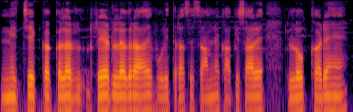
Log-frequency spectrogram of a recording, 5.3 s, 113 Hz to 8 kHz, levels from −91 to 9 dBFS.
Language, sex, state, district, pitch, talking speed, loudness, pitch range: Hindi, male, Jharkhand, Deoghar, 105 Hz, 180 wpm, -21 LUFS, 100-105 Hz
